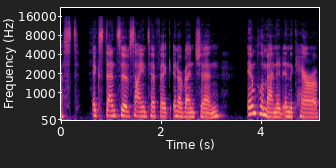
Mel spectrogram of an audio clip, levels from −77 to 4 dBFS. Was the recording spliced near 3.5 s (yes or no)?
yes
